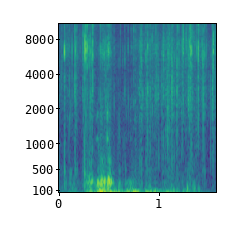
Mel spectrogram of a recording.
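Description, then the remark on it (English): Crinkly crumpling of foil card booster packs, from sets including Dissension, Return to Ravnica, Darksteel, Dominaria and Kaladesh; a burst of crackly rustling that swells briefly then continues as softer, uneven crinkles. “That's cracks crumpling, packs crumpling.”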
